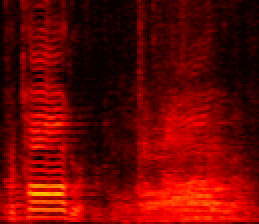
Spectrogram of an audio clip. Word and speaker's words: photography: go to the ground make sure you get the small make it short long short just these first three syllables photography photography now add the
